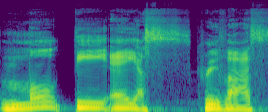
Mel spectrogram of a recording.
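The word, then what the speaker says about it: Motiejus Krivas: Multias Creas is how you pronounce his full name.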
